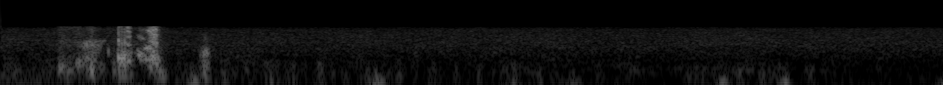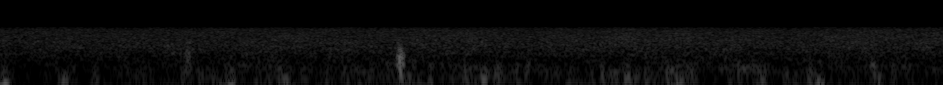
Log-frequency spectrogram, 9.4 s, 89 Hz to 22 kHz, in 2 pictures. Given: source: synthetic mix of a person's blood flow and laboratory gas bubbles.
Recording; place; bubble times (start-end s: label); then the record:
Doppler ultrasound of blood flow; subclavian vein
0.28-0.85 s: bubbles
From the record:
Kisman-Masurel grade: 223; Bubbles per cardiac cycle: several, 3 to 8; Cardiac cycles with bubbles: 10 to 50%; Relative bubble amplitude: loud (0.450 to 0.775); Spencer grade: 2 (many but less than half of the cardiac periods contain bubble signals, singularly or in groups); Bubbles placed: anywhere in the cardiac cycle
